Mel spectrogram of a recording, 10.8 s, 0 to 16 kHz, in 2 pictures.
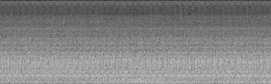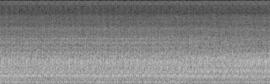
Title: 02 Subaru Legacy engine -- rod knock or piston snap? Help!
